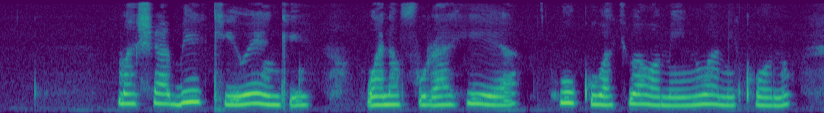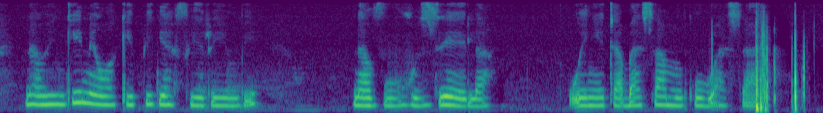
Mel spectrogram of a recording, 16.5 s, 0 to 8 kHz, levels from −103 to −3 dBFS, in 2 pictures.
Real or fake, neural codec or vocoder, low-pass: real; none; 7.2 kHz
